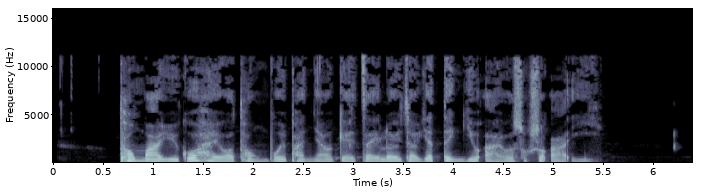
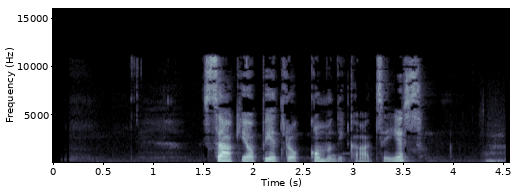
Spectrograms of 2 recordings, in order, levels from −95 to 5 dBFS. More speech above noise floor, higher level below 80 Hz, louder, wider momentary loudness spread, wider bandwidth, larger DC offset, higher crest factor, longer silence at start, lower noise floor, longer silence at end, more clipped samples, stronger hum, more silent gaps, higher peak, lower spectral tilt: first, 62 dB vs 45 dB; first, -64 dBFS vs -78 dBFS; about the same, -24 LUFS vs -24 LUFS; second, 9 LU vs 17 LU; about the same, 12 kHz vs 11.5 kHz; neither; about the same, 22 dB vs 26 dB; second, 0.7 s vs 1.5 s; first, -86 dBFS vs -69 dBFS; first, 1 s vs 0.15 s; neither; neither; neither; about the same, -2 dBFS vs -2 dBFS; first, -5 dB/octave vs -3.5 dB/octave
